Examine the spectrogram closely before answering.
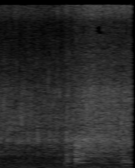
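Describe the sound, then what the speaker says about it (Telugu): Vegetables and tomato fry in oil in a pan on a low flame, giving a steady close hiss of sizzling that swells a little louder partway through. "సిమ్లో పెట్టి ఫ్రై చేసుకున్నాము"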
